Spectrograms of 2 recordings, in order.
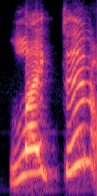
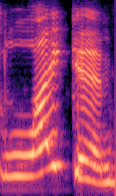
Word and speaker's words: lichen: what do you think it's lichen but it looks like lichen watch how i write this word l i and it has a digraph even though it sounds like a k so this is one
